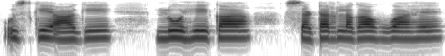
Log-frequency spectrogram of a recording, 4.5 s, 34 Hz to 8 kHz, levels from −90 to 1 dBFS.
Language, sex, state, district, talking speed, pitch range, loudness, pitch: Hindi, female, Uttar Pradesh, Lalitpur, 110 wpm, 190-200 Hz, -18 LUFS, 195 Hz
